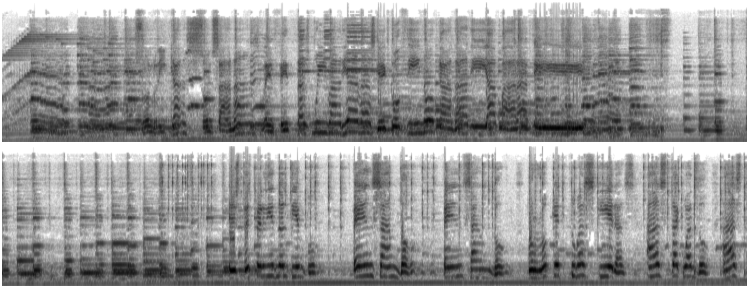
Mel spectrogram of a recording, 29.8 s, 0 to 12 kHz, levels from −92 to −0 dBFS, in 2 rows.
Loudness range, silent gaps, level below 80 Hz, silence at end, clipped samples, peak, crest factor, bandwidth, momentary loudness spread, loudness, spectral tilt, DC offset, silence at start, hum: 6 LU; none; -38 dBFS; 0 s; 0.4%; 0 dBFS; 12 dB; 10 kHz; 12 LU; -13 LUFS; -4.5 dB/octave; under 0.1%; 0 s; 50 Hz at -30 dBFS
